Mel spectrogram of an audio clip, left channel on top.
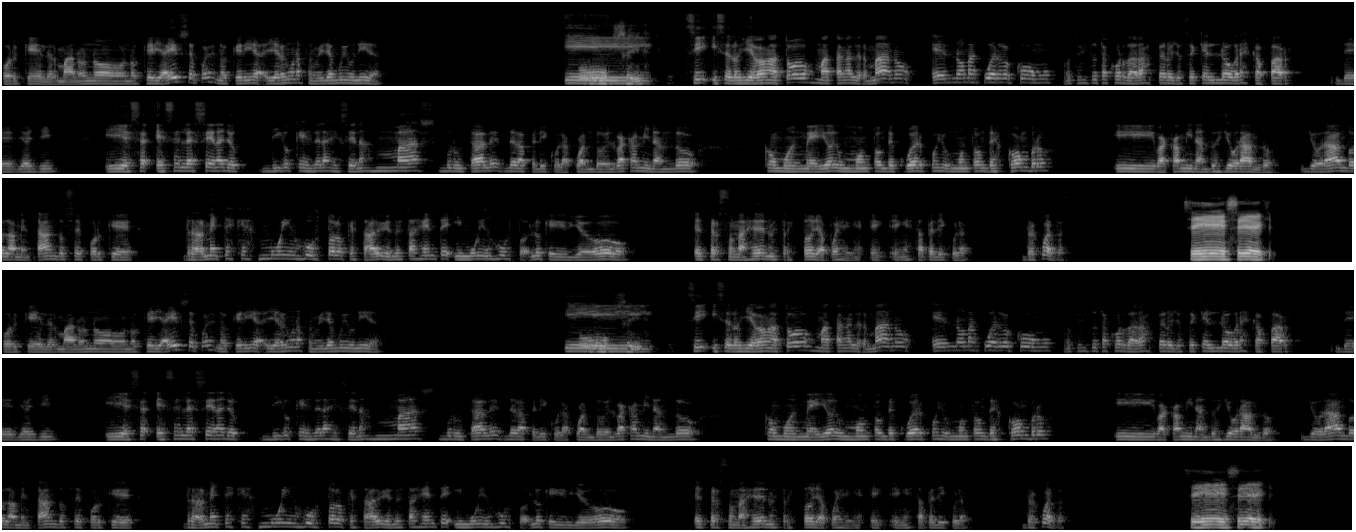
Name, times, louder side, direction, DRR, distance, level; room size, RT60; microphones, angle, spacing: voice 1, 0.0-3.8 5.6-6.5 6.8-12.9 13.3-14.1 14.6-20.5 21.1-24.0 24.6-26.3 26.5-28.4 28.9-33.3 34.0-36.7 37.2-37.7, left 4 dB, 25° left, 0.4 m, -36 dB
voice 2, 5.8-6.4 38.9-39.7, left 6 dB, 85° left, 0.5 m, -25 dB
2.5 x 2.0 x 2.5 m
head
